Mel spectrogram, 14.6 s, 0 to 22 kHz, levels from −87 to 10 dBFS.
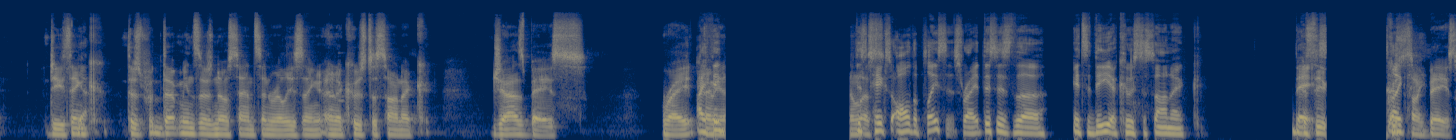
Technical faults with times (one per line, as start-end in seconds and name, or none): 7.24-8.51 playback stall
8.51-11.51 time-compressed catch-up
13.25-13.87 playback stall
13.87-14.57 time-compressed catch-up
